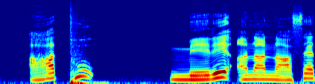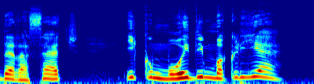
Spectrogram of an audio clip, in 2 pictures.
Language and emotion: Dogri, disgusted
